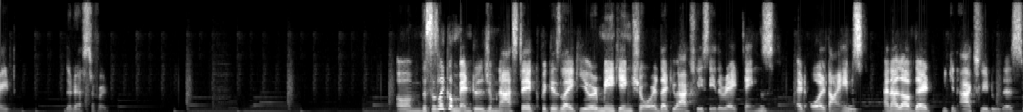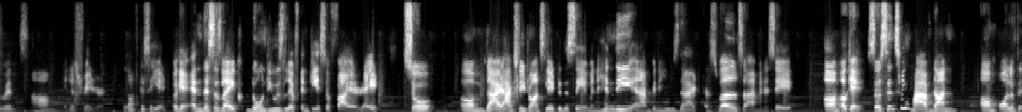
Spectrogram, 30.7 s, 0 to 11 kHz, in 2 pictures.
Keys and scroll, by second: 1.3 l, 1.6 g, 2.8-4.6 typing, 5.7 Escape, 14.2 i, 15.2 v, 25.8-28.2 typing, 28.5 Escape.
